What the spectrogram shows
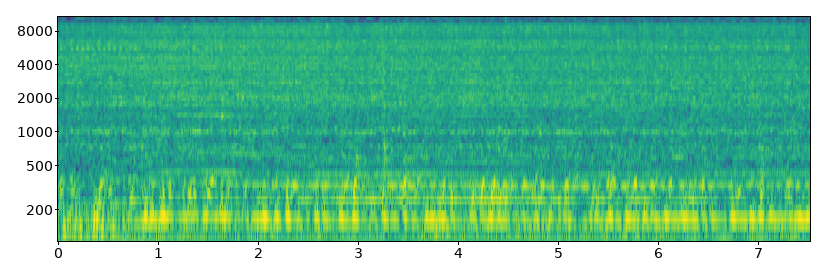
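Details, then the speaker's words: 1974 Evinrude 6 hp Fisherman outboard, not run since Labor Day weekend, running in a test barrel; settles into a steady, even idle with a smooth low beat, no misses or knocks: a great runner. "Another great runner. I'm going to shut the gas off this one now. Well, this one ran pretty good."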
